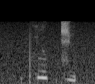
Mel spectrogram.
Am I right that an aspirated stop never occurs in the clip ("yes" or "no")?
no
